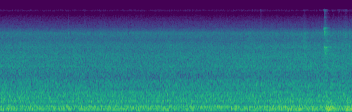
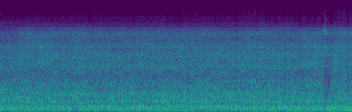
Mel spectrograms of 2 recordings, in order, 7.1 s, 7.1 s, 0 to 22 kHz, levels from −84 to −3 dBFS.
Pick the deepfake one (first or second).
second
